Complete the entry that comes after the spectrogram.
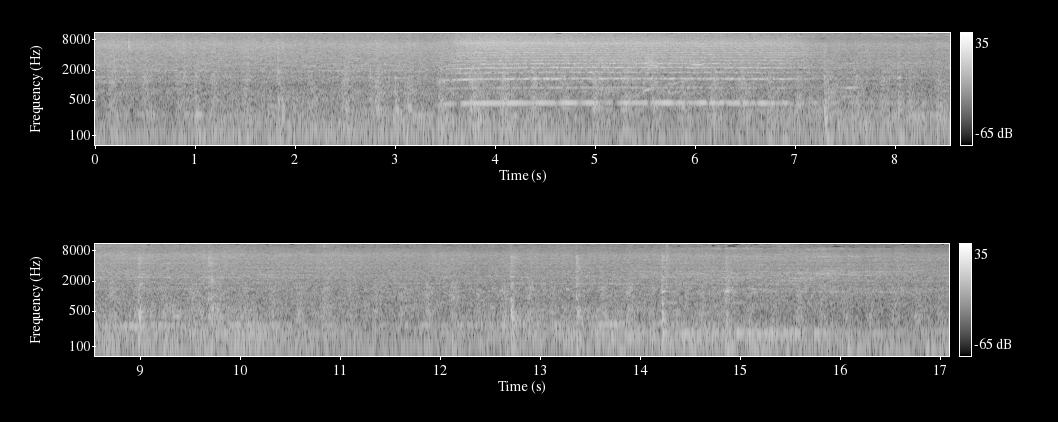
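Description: Railway passenger coaches rolling steadily past at close range, a low rumble with scattered wheel clicks over the rail joints. About three and a half seconds in, a single steady whistle note sounds for about three seconds.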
